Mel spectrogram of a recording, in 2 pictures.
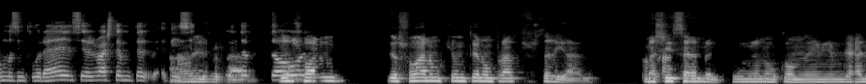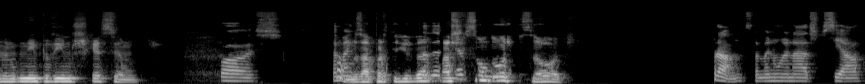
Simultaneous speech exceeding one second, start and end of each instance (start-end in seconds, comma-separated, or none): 1.7-3.1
